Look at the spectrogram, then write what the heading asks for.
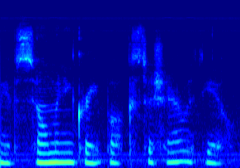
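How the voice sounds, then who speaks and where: A soft-spoken woman with a fairly high pitch talks in a gentle tone. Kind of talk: ASMR bookstore role play. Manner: soft-spoken, gentle.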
